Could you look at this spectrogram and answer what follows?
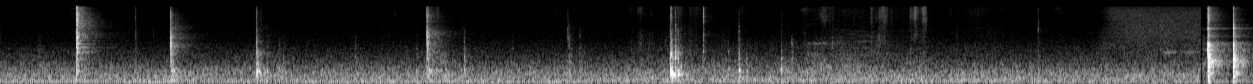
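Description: Sharp, scattered clicks of a plastic trim tool prying at plastic push-pin retainers in a car's under-engine splash shield, over a steady low hum. A quick run of clicks comes near the end.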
